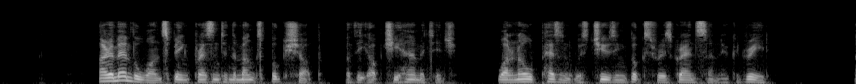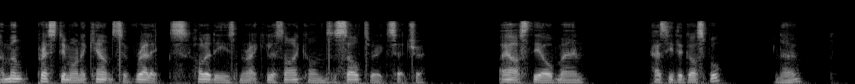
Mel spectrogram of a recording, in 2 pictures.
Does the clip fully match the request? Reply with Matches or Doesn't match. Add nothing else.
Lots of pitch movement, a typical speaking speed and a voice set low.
Doesn't match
